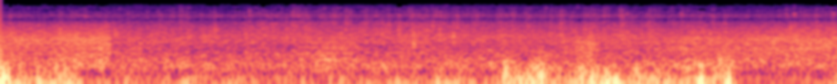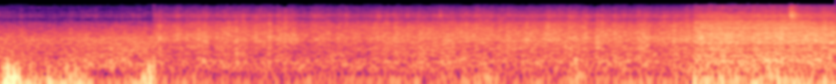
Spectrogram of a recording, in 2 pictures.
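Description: pouring rain

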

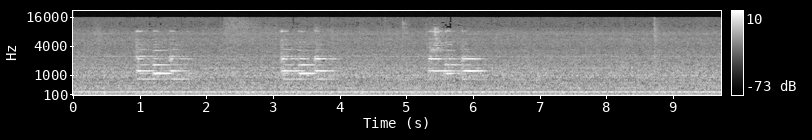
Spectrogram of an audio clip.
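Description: alarm going off

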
